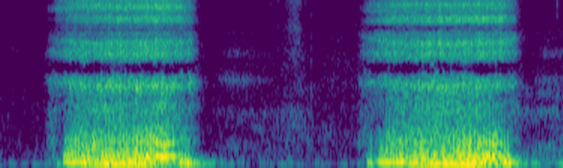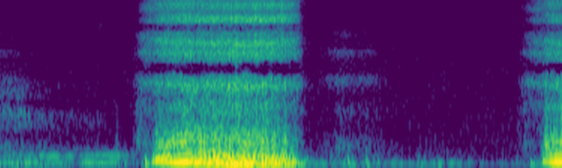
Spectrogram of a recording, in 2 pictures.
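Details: Adult male snoring during sleep: snoring.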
